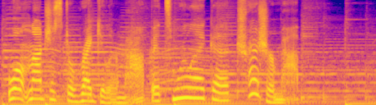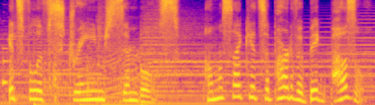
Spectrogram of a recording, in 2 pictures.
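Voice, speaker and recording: A woman voicing an upbeat, friendly young tour guide in a video game, with an earnest, expressive delivery. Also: a little high, close to an everyday voice.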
